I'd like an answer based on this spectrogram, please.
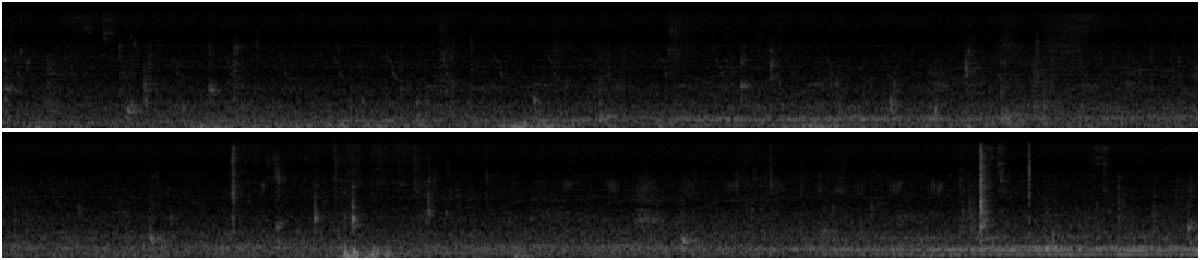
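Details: Indoor water sounds, with drips, splashes and soft chewing-like clicks over a steady low rumble. Sharper knocks come near the eighth and eleventh seconds, and no clear animal voice is heard.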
